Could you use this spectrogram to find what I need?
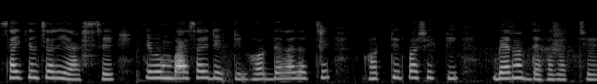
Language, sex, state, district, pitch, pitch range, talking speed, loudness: Bengali, female, West Bengal, Dakshin Dinajpur, 280 Hz, 245-305 Hz, 160 wpm, -31 LUFS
